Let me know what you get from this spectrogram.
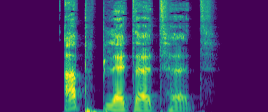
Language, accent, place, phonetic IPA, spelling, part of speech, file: German, Germany, Berlin, [ˈapˌblɛtɐtət], abblättertet, verb, De-abblättertet.ogg
- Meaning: inflection of abblättern: 1. second-person plural dependent preterite 2. second-person plural dependent subjunctive II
